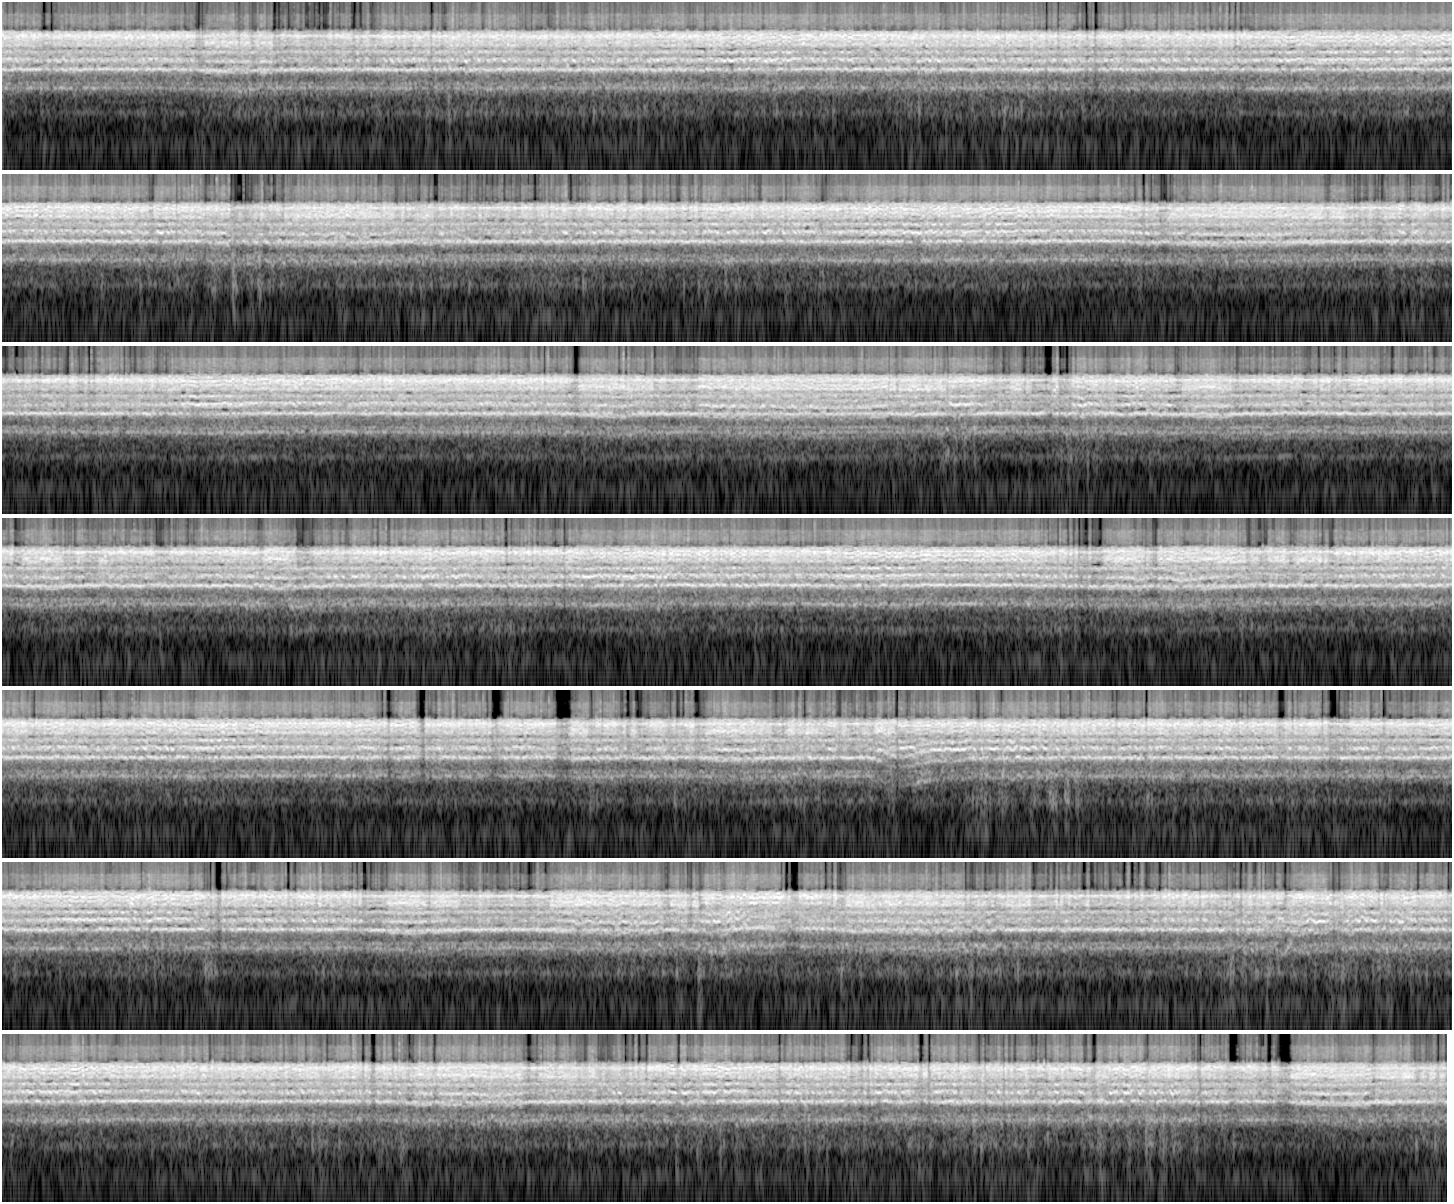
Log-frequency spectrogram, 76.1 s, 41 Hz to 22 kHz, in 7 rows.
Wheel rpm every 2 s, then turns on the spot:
230, 230, 230, 230, 230, 220, 220, 230, 230, 220, 220, 230, 230, 220, 220, 230, 230, 230, 230, 230, 220, 230, 230, 230, 230, 220, 230, 230, 230, 230, 230, 230, 230, 230, 230, 230, 230, 230.
none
